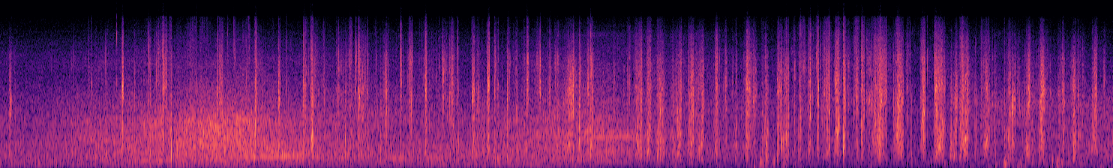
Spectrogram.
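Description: Shoes scuff and tap on loose gravel.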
